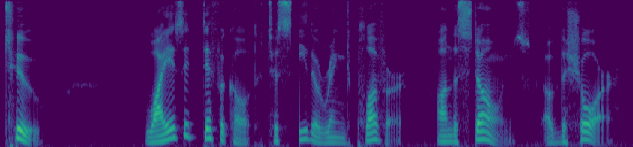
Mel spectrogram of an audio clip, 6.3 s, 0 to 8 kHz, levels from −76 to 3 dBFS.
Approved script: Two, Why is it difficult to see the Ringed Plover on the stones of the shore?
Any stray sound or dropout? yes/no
yes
